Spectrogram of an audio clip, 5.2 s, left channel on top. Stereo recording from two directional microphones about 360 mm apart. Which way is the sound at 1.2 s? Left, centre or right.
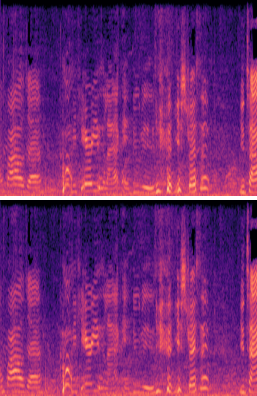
Centre.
